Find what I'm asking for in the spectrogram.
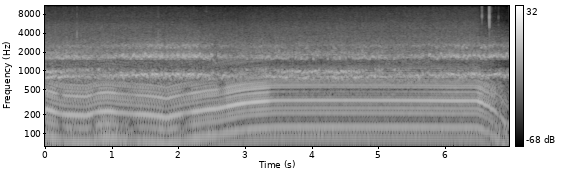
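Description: A long, loud tire squeal from BeamNG, the pitch sliding and wavering before holding steady, layered over a droning V8 car engine.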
